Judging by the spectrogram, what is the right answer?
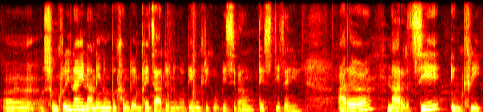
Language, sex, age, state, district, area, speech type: Bodo, female, 30-45, Assam, Udalguri, rural, spontaneous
